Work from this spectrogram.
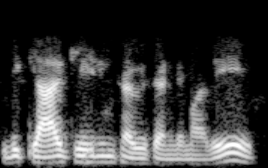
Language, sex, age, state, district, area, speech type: Telugu, male, 18-30, Telangana, Kamareddy, urban, conversation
